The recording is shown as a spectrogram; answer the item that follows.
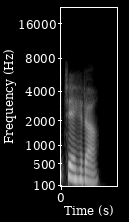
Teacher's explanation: हिंदी में ए का उच्चारण ह के पहले ह्रस्व स्वर के रूप में होता है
